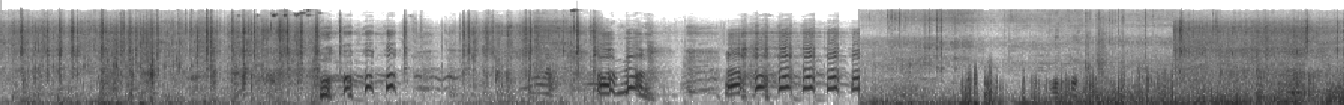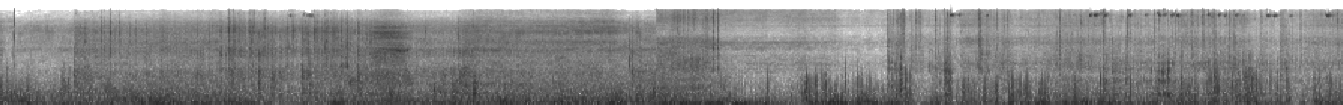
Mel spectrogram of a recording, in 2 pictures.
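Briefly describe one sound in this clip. Bicycle tyres rumble and rattle over a rough dirt and rock trail.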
